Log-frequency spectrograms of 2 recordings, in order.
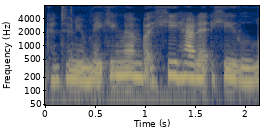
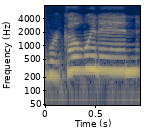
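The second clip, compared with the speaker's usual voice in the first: put-on high, joking, terrified panic scream; 7 semitones higher than usual. Recalling a man driving passengers down a hill toward a lake, speaker is retelling a scream. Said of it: "He would like start screaming".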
